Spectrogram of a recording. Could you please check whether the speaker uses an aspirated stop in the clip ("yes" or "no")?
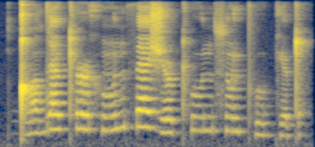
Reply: yes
